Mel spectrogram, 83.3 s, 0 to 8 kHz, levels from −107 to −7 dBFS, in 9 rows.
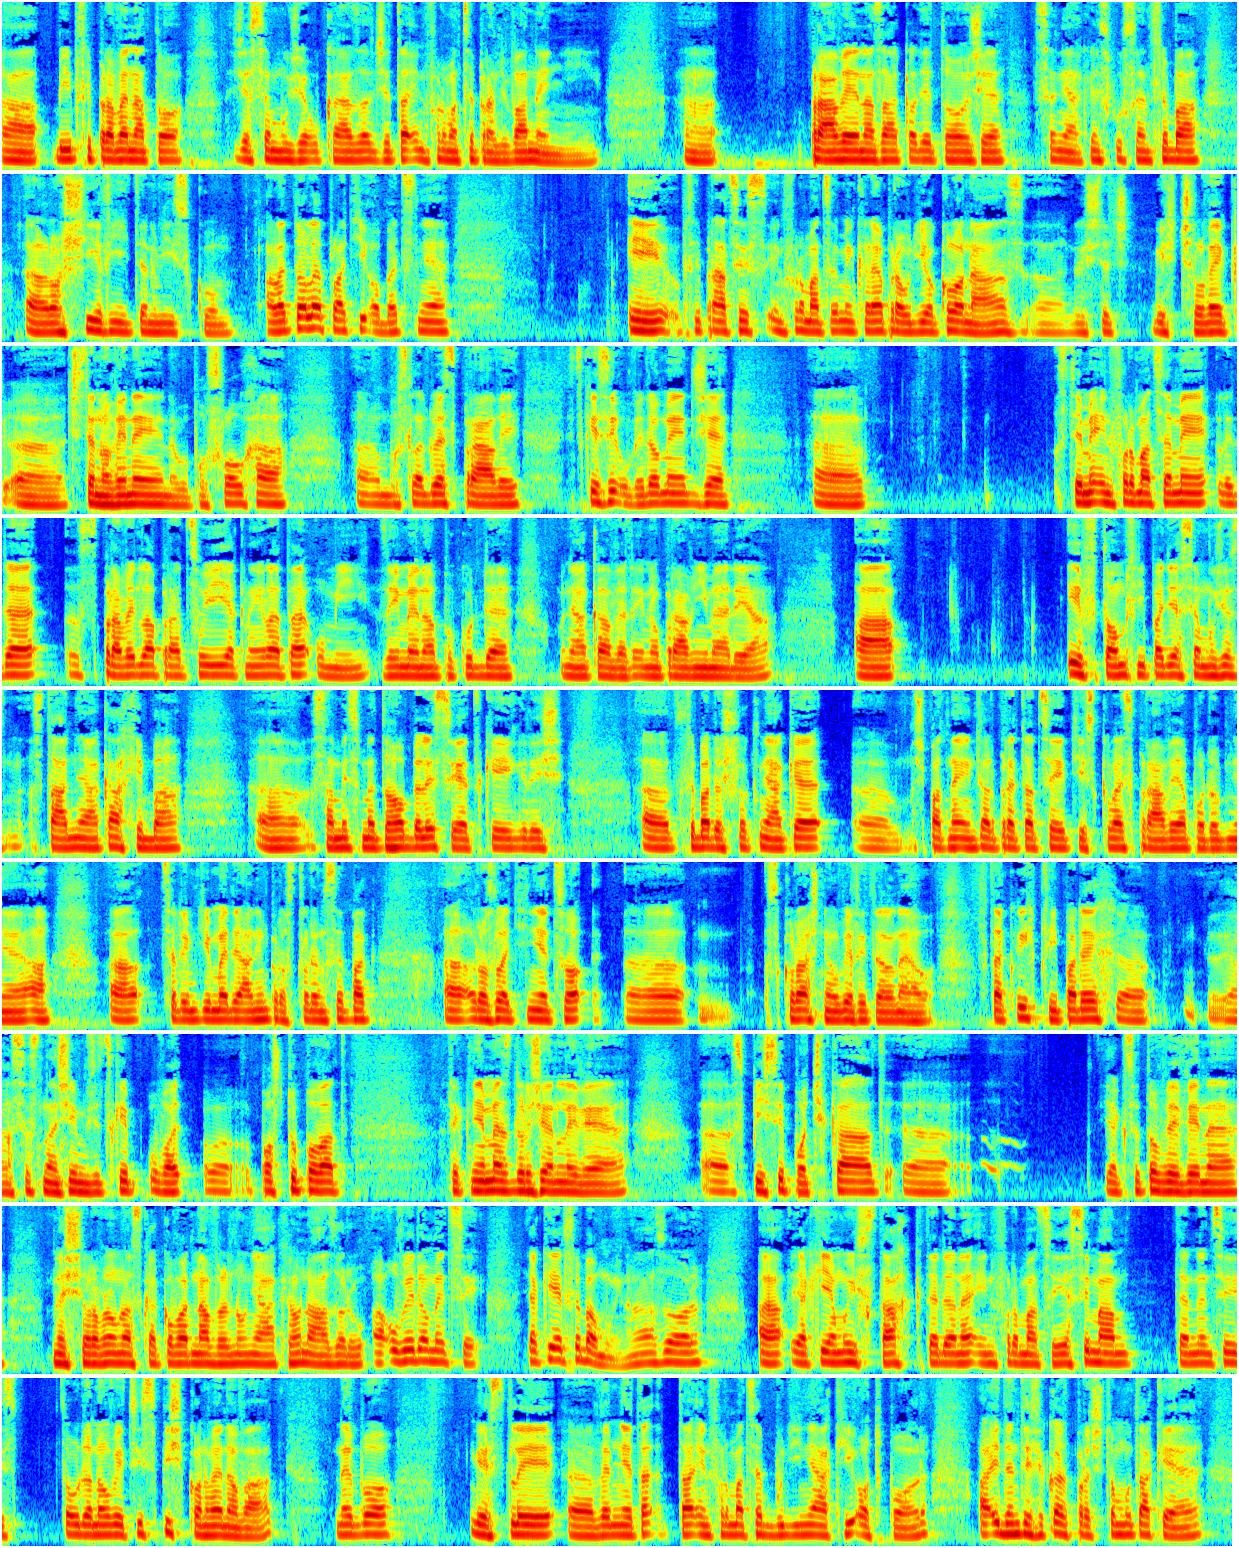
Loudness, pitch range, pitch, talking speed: -20 LUFS, 115-130 Hz, 125 Hz, 130 wpm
